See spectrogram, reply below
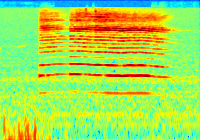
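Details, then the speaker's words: A baby girl lying in a bassinet gives a single drawn-out, high, clear wail that falls slightly in pitch, in a quiet room: infant crying. "There it goes. There goes the baby crying."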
